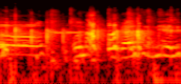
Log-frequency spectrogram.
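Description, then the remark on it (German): A few quick hand claps ring out in an irregular burst while excited voices talk and exclaim over them, moderately loud. “klatschen.”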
